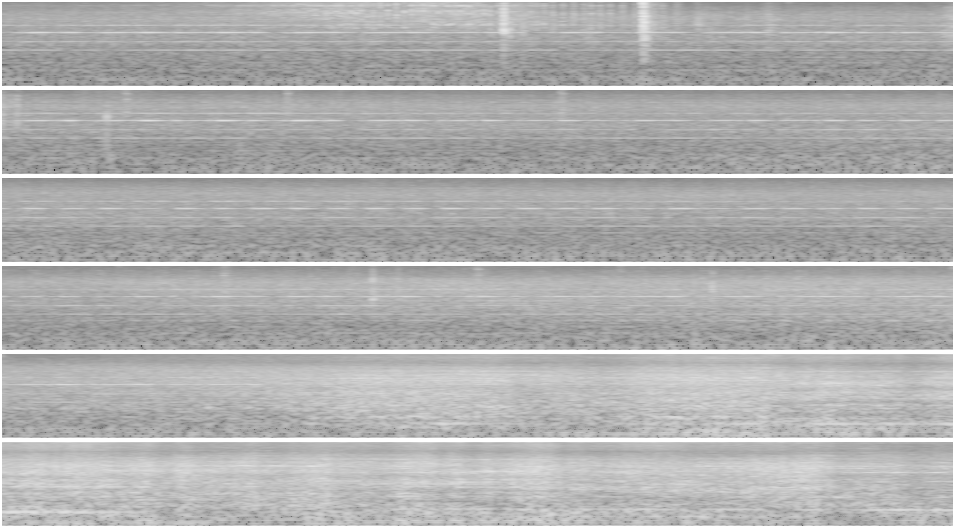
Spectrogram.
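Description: Dutch level-crossing warning bells ringing steadily. A Stadler GTW diesel railcar approaches and, from about twenty seconds in, runs loudly through the crossing with engine rumble and wheel noise over the bells.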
